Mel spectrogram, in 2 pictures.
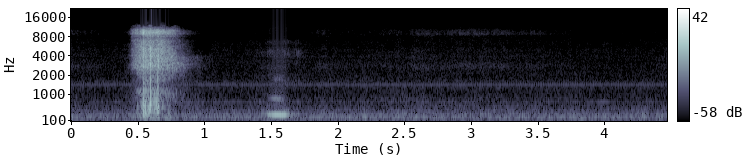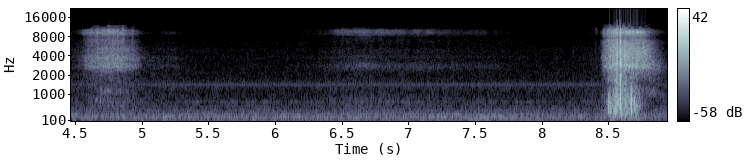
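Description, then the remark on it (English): Repeated sniffling: three sharp nasal sniffs a few seconds apart, with a softer one early on, over a faint steady background hum and no talking. “Sorry, I keep sniffling.”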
